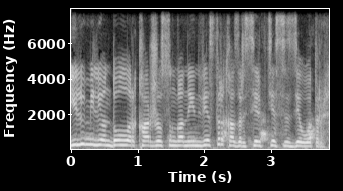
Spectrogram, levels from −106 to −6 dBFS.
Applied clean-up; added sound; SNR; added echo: none; Bark; 16 dB; none.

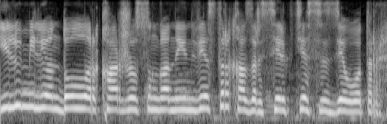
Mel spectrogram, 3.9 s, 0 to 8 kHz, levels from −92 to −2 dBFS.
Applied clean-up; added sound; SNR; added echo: none; none; none; none.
